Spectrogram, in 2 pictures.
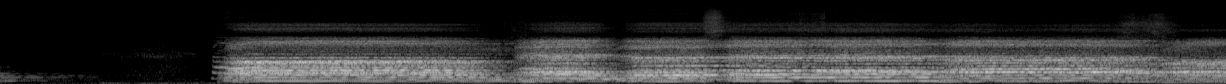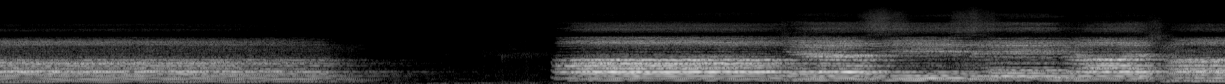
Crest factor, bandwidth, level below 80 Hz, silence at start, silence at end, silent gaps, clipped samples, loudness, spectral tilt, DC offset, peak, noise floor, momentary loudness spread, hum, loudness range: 18 dB; 12.5 kHz; -66 dBFS; 2.1 s; 0 s; none; under 0.1%; -21 LUFS; -5.5 dB/octave; under 0.1%; -4 dBFS; -62 dBFS; 11 LU; none; 10 LU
